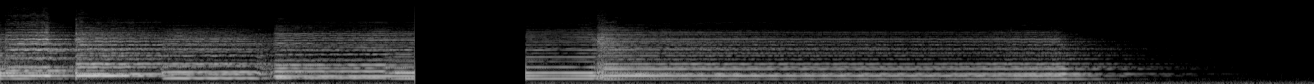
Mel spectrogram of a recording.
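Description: An audio dropout to a faint residue runs from 4.15 to 5.26 s, likely a lost signal on a still-live path, leaving only hiss roughly 45 dB down, seen as an abrupt near-flat waveform gap.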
